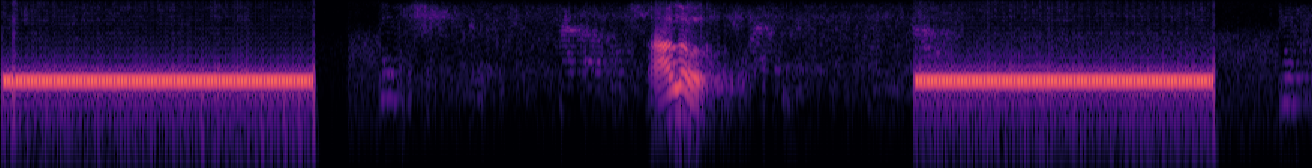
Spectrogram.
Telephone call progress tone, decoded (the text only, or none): ringback tone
